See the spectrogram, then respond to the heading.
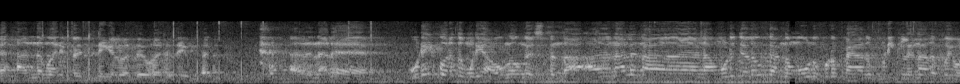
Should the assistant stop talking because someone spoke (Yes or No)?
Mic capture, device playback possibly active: No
